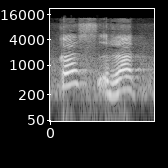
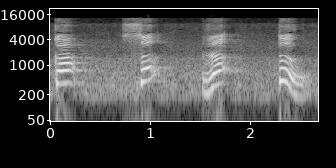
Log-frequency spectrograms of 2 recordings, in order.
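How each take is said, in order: First: कसरत said whole and quick; blended word. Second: कसरत drawn out very slowly, higher and softer; slow sounded-out word. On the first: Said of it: "तीनों को मिला के". (कसरत को मिलाकर बोलना) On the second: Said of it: "उसका साउंड स्लो बोल रही हूँ". (कसरत को अक्षर-अक्षर धीरे बोलना) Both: Shown as a demonstration.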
